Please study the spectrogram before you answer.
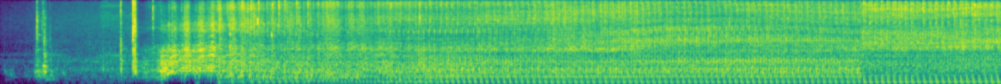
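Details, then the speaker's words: Old MTD riding mower with a cast-iron-bore engine, rubber engine-mount nuts tightened: catches after a couple of cranks, then runs an even, steady beat at throttle with no misses; runs like a top, no smoke, not burning oil. "anyway runs like a top it's not smoking whatsoever not burning oil"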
